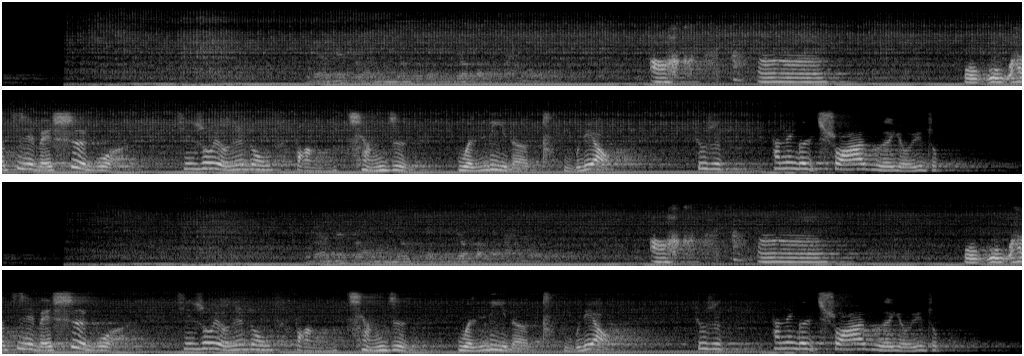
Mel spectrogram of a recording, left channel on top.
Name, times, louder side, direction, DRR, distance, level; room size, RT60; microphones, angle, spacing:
Engine, 0.6-18.1, left 2 dB, 60° left, 3.2 m, -38 dB
voice 1, 3.0-5.5 17.2-17.5, equal, ahead, 0 dB, 6.2 m, -40 dB
voice 2, 6.5-8.3 9.6-11.6 12.0-14.4 14.8-16.3 17.1-17.4 17.9-19.5, left 1 dB, 15° left, 11 dB, 0.9 m, -26 dB
28.5 x 27.0 x 7.5 m, 2.1 s
head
